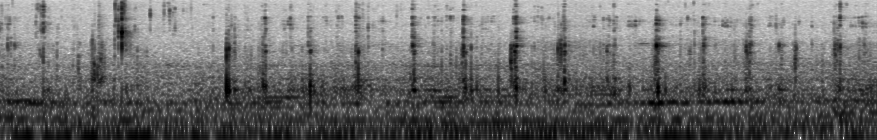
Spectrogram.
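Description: Close-miked chewing of soft boiled pelmeni: scattered wet mouth clicks and smacks, the sharpest about a second in.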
